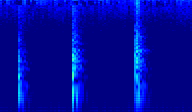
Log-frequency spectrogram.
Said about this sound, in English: The silence outside the car was absolutely still. Until suddenly they heard knocking on the car roof above them.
